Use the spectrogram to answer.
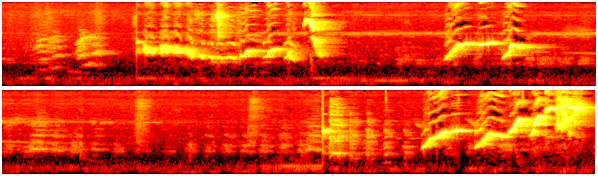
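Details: White-rumped shama song: bursts of clear whistled phrases sliding and wavering in pitch, separated by pauses, with a final burst of rapid rising glides climbing high.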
